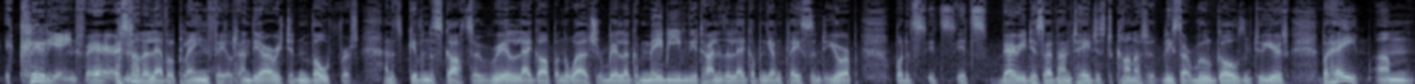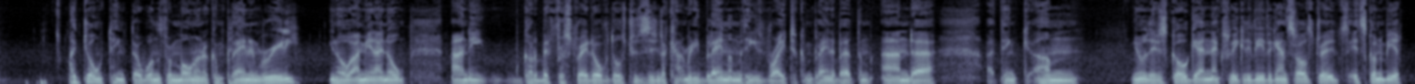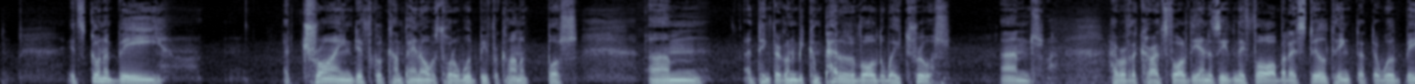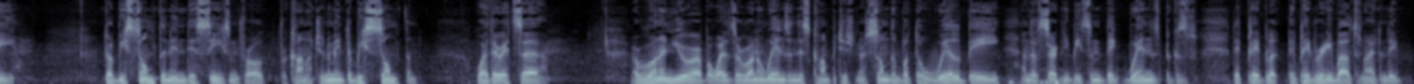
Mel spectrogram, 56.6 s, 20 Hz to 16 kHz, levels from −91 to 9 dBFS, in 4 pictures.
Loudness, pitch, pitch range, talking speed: -27 LUFS, 110 Hz, 100-115 Hz, 250 wpm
